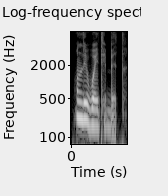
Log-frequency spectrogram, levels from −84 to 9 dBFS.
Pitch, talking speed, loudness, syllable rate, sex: 180 Hz, 245 wpm, -16 LUFS, 6.5 syllables/s, female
